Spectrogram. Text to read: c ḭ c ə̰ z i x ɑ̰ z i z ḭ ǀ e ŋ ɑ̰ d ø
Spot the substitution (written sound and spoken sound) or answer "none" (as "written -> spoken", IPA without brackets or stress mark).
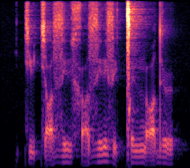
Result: ə̰ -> ɑ̰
